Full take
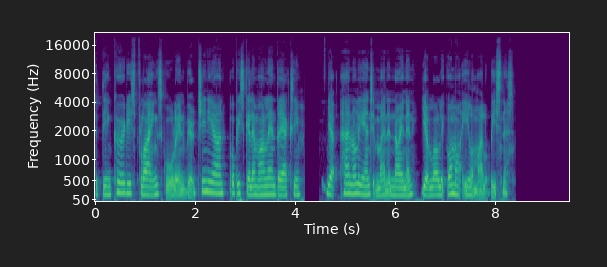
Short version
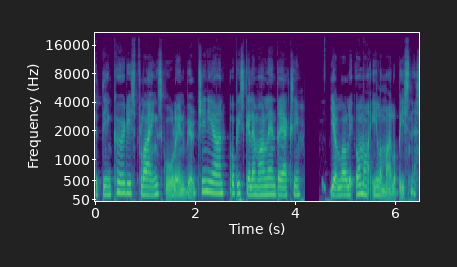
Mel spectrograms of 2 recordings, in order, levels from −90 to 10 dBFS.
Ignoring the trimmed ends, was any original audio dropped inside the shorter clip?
yes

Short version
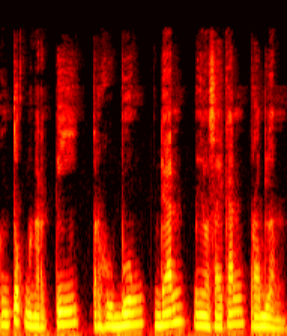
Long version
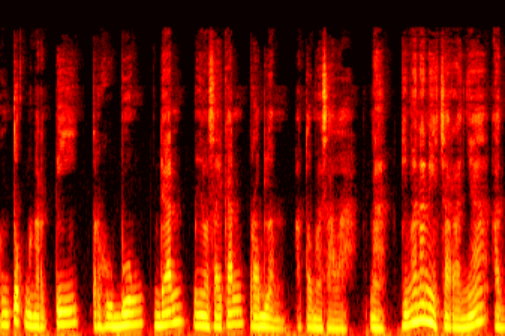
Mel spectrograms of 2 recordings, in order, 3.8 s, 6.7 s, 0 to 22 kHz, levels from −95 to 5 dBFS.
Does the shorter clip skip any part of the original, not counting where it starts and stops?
no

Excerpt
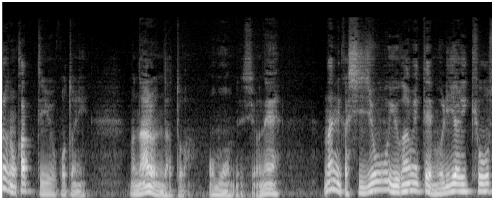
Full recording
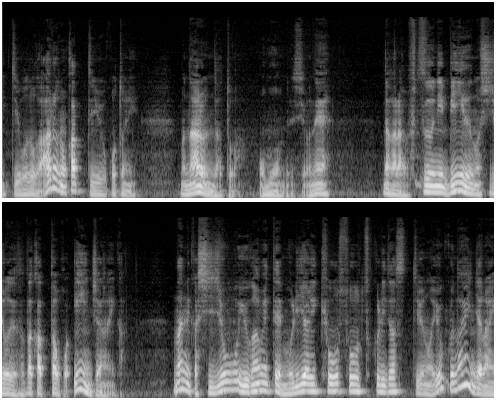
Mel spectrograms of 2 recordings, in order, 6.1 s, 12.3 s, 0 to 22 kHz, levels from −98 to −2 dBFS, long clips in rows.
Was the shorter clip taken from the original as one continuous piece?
no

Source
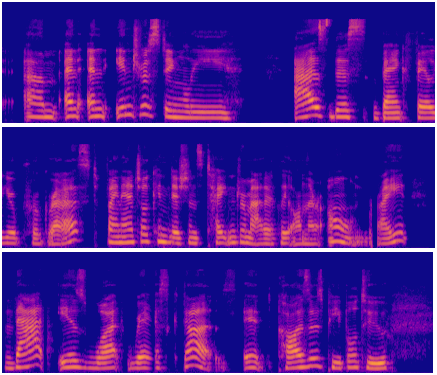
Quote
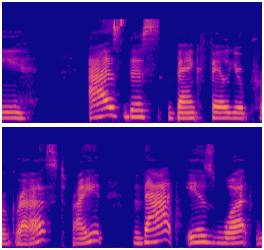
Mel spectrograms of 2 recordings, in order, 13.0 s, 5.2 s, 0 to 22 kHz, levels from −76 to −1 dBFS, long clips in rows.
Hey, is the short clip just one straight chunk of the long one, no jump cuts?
no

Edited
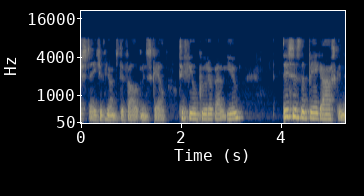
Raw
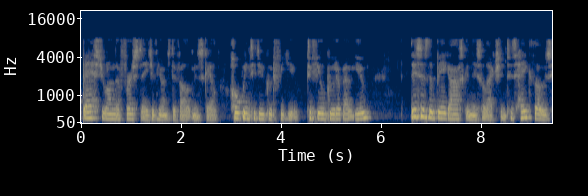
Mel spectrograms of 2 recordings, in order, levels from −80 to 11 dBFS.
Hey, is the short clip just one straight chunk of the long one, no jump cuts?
no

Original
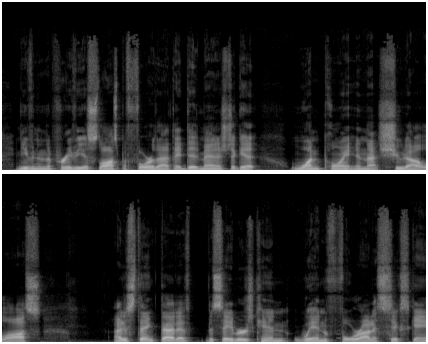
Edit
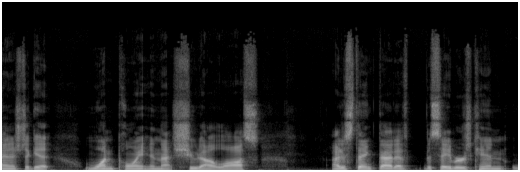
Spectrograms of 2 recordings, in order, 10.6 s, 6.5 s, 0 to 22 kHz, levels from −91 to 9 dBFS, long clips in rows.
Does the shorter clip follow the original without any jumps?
yes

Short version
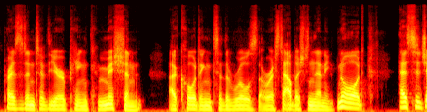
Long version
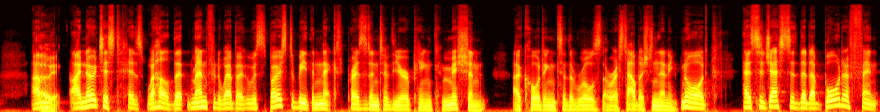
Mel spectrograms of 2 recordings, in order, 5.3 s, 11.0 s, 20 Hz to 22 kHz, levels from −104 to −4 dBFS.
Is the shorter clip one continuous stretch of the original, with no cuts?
yes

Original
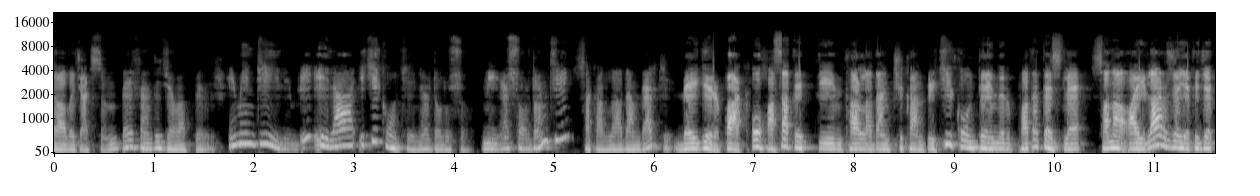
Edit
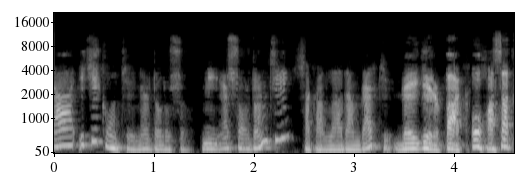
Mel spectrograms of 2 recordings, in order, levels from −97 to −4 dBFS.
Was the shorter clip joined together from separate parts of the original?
no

